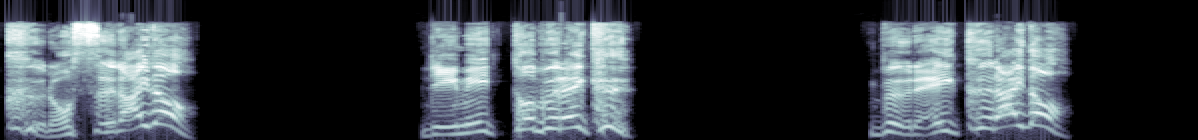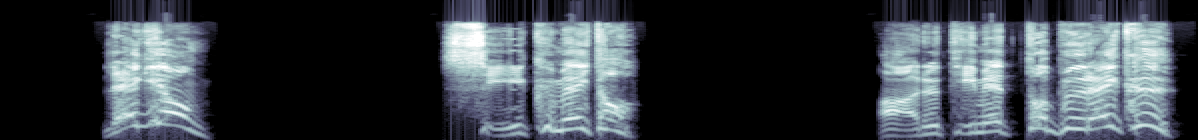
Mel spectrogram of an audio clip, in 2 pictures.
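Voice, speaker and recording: A teenage card fighter from a game, hot-blooded and full of rough boyish bravado, shouts battle calls in a bright, forceful voice that jumps from low growls to high shouts with huge pitch swings. Between cries he stretches his words out slowly. The heavily acted lines are recorded close and dry in a studio, with no echo.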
